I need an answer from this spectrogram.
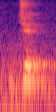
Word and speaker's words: je: call it as Jill so it spends je but we need to pronounce it as Jill so I is the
